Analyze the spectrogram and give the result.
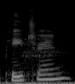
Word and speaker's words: Patreon: That's how you say it. It's like Patreon.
